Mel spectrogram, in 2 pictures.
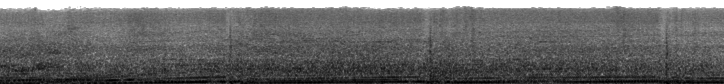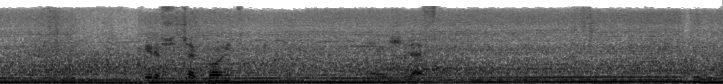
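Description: A buggy's engine roars and revs up through the gears.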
